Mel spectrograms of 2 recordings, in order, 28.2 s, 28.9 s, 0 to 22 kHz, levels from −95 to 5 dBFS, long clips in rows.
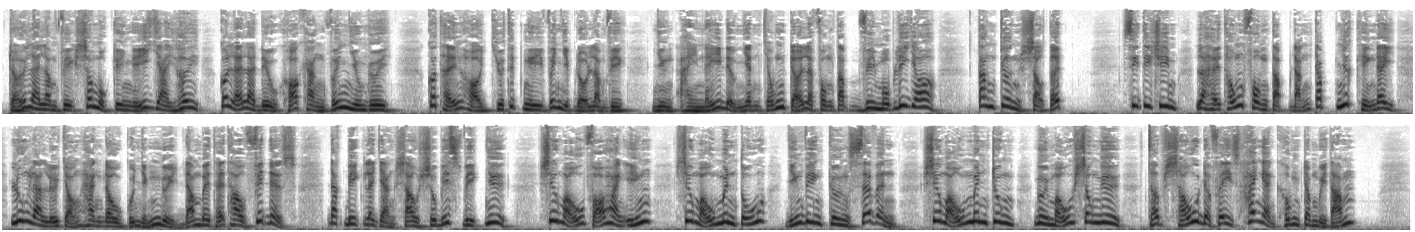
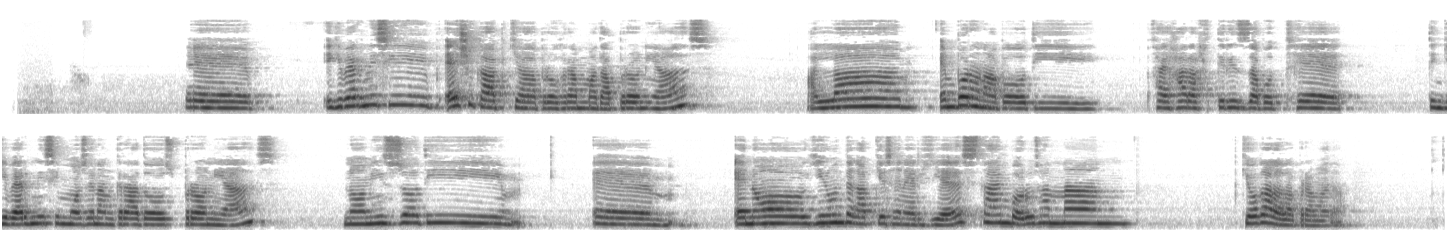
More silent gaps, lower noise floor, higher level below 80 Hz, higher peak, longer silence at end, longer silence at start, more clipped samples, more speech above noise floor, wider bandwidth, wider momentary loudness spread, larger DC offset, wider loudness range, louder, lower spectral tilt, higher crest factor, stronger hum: neither; second, -36 dBFS vs -69 dBFS; first, -44 dBFS vs -78 dBFS; first, 0 dBFS vs -6 dBFS; second, 0.3 s vs 1 s; second, 0.05 s vs 1.85 s; neither; second, 22 dB vs 47 dB; first, 17 kHz vs 11.5 kHz; second, 5 LU vs 12 LU; neither; second, 2 LU vs 5 LU; first, -14 LUFS vs -24 LUFS; about the same, -5 dB/octave vs -5 dB/octave; about the same, 14 dB vs 18 dB; neither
